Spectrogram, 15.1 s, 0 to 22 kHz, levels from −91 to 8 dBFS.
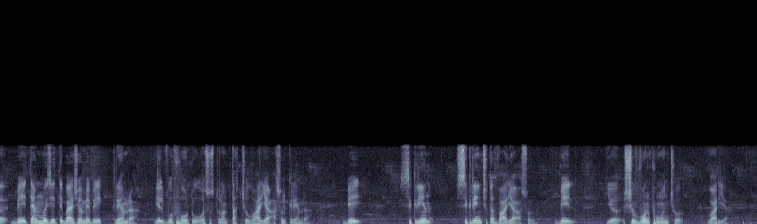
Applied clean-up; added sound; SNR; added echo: none; none; none; none.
